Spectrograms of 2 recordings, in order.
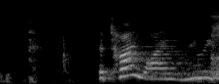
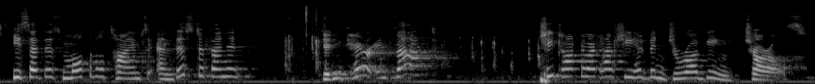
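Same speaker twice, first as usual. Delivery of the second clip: passionate closing argument; 5 semitones higher than usual. Real, not acted. Prosecutor's emphatic closing argument.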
